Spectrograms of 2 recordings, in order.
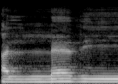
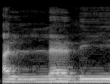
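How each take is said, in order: Both takes have the same delivery.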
